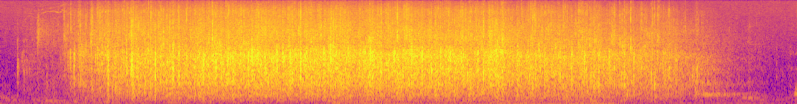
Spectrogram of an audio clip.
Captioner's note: clapping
